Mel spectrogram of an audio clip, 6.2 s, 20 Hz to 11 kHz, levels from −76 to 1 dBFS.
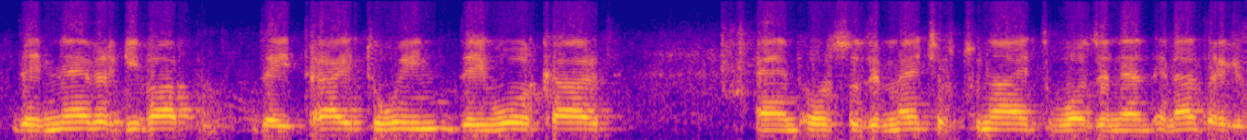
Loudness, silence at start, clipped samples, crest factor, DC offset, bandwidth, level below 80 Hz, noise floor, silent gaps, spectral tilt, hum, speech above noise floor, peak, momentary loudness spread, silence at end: -12 LUFS; 0.05 s; under 0.1%; 12 dB; under 0.1%; 11 kHz; -42 dBFS; -34 dBFS; none; -4.5 dB/octave; none; 23 dB; 0 dBFS; 5 LU; 0 s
